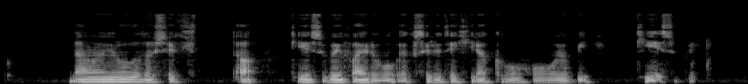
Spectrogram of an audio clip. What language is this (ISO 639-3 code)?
jpn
